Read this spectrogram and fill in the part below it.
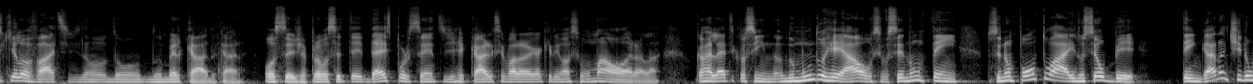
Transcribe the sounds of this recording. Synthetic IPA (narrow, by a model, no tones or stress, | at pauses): ɪkilovat͡ʃɪ̥nʊnʊnʊmeɾka̰d̪ʊka̰ɾɐ | owseʒɐpɾɐvoset̪ed̪ɛjspoɾsẽnt̪ʊd͡ʒɪɦekaɾɡɐsevajlaɾaɡaɐkelɪneɡɔsjʊũmɐɔɾɐla̰ʊ̥kaɦʊelɛt̪ɾikʊasĩnʊnʊmũnd̪ʊɦeawsɪvosenɐ̃w̃t̪ẽj̃vosenɐ̃w̃põnt̪ʊaɪnʊsewbe | t̪ẽj̃ɡaɾɐ̃nt͡ʃid̪ʊũ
